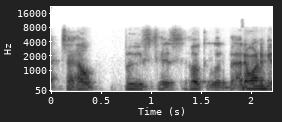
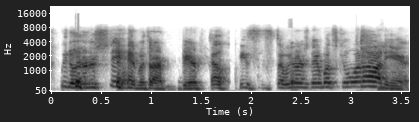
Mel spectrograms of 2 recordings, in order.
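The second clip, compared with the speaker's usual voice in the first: mock bewilderment; 7 semitones higher than usual. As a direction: play the baffled losers, pitch rising. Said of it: "We're like".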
